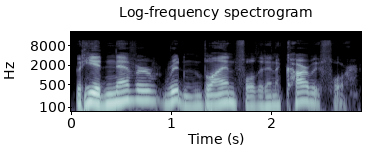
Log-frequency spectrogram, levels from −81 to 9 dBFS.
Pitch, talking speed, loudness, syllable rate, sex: 130 Hz, 205 wpm, -18 LUFS, 5.7 syllables/s, male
